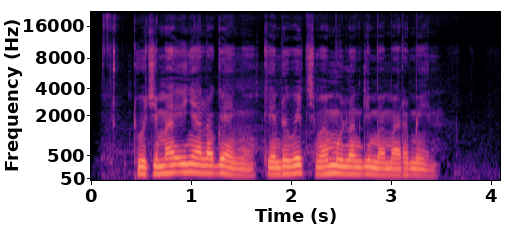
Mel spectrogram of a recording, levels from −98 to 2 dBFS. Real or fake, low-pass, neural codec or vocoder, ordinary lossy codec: fake; none; vocoder, 44.1 kHz, 128 mel bands every 512 samples, BigVGAN v2; none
